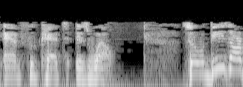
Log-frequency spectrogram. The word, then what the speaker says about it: Phuket: Make sure you say it long U, because if it's short U, it can get us in trouble on air. But it's Phuket. That's also a B strain.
